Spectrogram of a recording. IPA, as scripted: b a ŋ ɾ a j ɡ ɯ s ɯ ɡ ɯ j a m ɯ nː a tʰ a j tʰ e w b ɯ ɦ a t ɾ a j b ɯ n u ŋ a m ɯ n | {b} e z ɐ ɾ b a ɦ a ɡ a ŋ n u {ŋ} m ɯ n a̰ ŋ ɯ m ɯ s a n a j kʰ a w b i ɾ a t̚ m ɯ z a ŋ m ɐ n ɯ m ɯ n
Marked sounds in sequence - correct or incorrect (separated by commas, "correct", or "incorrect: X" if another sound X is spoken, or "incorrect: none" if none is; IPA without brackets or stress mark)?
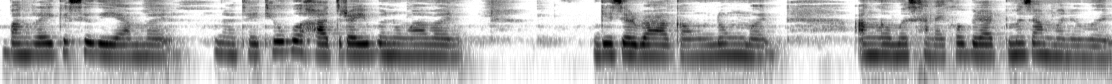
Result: incorrect: ɡ, correct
